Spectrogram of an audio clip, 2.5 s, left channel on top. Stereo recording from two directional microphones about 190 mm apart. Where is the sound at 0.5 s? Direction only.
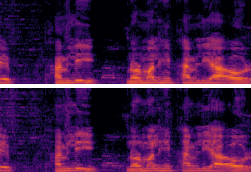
Centre (ahead or behind).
